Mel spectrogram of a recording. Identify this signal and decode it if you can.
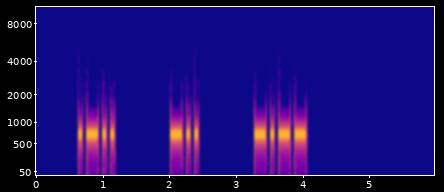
Morse code, heard as a keyed tone, about 20 wpm, spaced as for 8 wpm, 690 Hz. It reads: LDY
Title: 145 Lesson 24e - Letter y - Three Characters 20wpm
